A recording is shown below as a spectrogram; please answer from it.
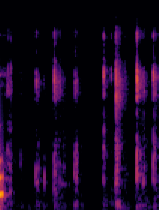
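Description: Computer keyboard being typed on: an irregular run of light key clicks, several a second, getting closer together in the second half.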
